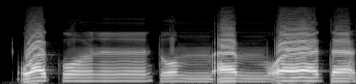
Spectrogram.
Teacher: kita baca suara mimnya dengan jelas dan tidak ditahan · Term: izhar syafawi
